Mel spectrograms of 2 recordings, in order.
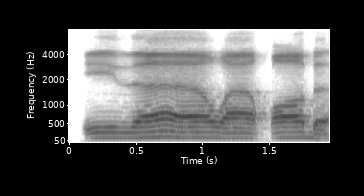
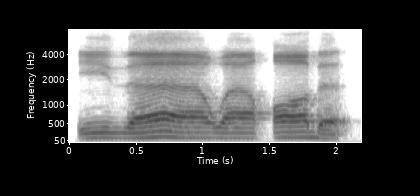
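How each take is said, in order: The two takes are said the same way.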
